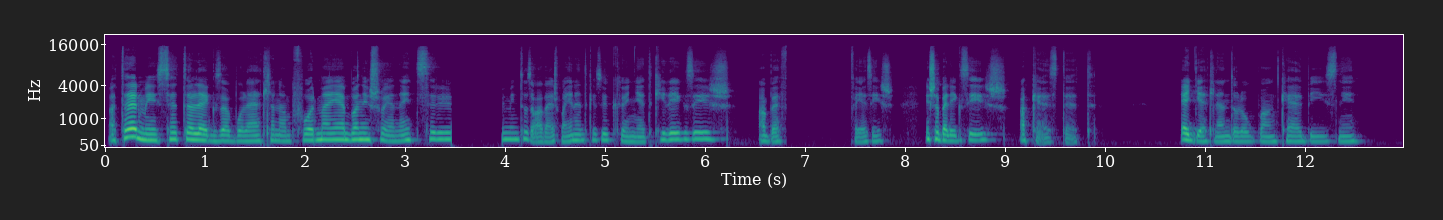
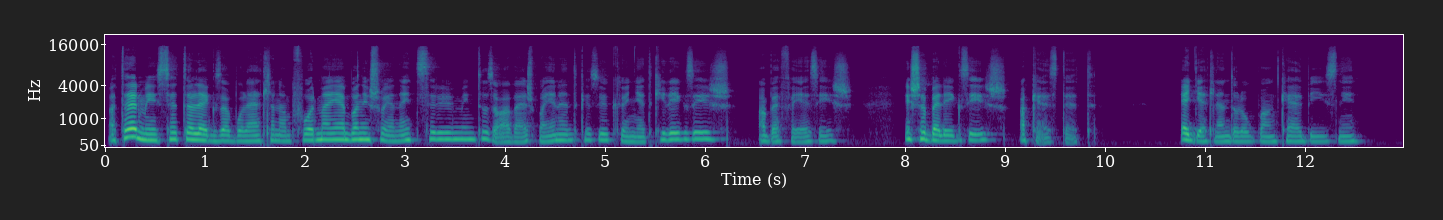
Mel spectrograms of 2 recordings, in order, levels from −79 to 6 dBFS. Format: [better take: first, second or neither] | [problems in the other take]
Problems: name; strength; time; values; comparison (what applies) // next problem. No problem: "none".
second | audio freezing; at 3.5 s for 0.5 s and at 7 s for 0.5 s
